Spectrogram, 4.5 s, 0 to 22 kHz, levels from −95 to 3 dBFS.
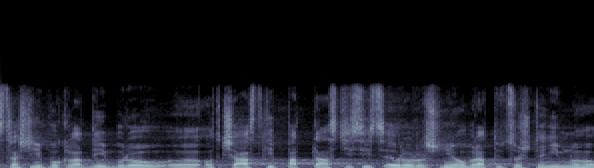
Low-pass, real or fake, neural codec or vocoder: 10.8 kHz; fake; vocoder, 48 kHz, 128 mel bands, Vocos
